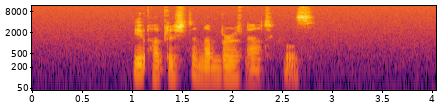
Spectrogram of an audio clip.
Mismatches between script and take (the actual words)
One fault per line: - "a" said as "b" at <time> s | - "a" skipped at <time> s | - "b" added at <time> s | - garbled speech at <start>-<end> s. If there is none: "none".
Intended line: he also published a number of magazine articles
- "also" skipped at 1.1 s
- "magazine" skipped at 2.2 s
